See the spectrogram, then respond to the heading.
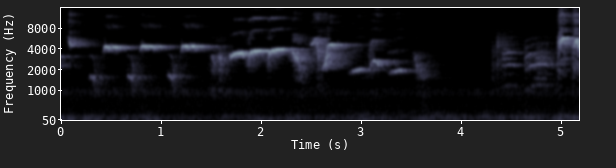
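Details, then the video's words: Wambi mini (zebra finch) in loud, clear song for tutoring other birds: steady level whistles, then downward-sliding whistled notes and short buzzy bursts, a brief pause, then renewed chatter. "Wambi Mini Gacor Lantang Suara Jernih Untuk Masteran"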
